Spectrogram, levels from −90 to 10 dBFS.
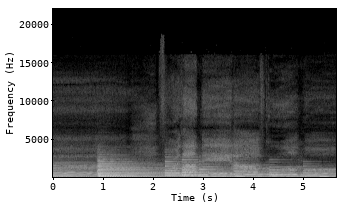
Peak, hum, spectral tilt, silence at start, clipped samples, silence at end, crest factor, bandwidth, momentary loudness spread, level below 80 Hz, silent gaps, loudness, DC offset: -6 dBFS; none; -7.5 dB/octave; 0 s; under 0.1%; 0 s; 16 dB; 15.5 kHz; 8 LU; -36 dBFS; none; -24 LUFS; under 0.1%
